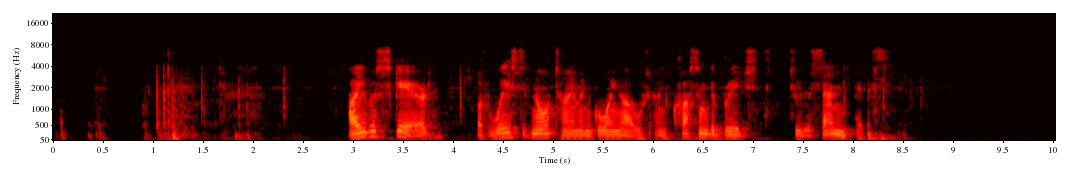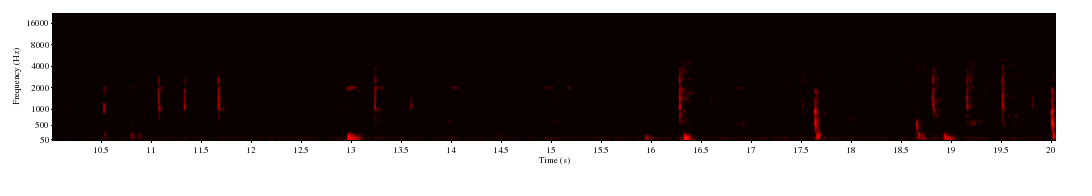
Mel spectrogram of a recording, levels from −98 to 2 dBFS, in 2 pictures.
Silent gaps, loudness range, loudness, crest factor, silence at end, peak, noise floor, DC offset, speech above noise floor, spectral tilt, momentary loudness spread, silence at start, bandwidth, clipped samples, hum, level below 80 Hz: none; 9 LU; -49 LUFS; 28 dB; 0 s; -26 dBFS; under -90 dBFS; under 0.1%; over 42 dB; -4.5 dB/octave; 23 LU; 0.05 s; 7.2 kHz; under 0.1%; none; -84 dBFS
